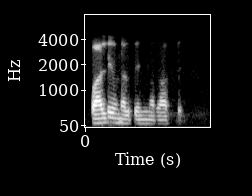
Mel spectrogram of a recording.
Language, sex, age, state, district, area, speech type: Telugu, male, 18-30, Telangana, Jangaon, urban, conversation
